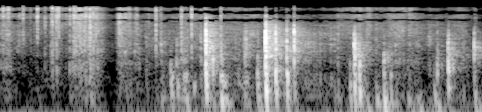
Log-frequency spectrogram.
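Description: Clear plastic craft packaging crinkling as a packaged item is handled and set down on a pile of other wrapped items. It is an irregular run of sharp crackles starting about half a second in, loudest a little after one second.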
